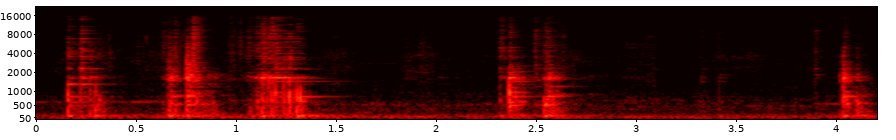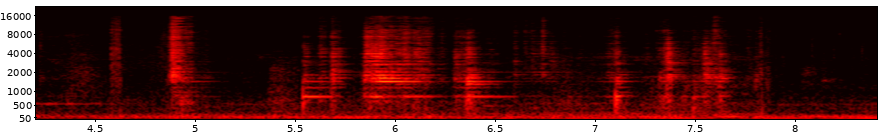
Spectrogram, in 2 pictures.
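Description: A rusty square steel tube being handled and shifted on a concrete floor, with a rebar rod set into its drilled holes: irregular metal clinks and knocks, some ringing briefly.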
